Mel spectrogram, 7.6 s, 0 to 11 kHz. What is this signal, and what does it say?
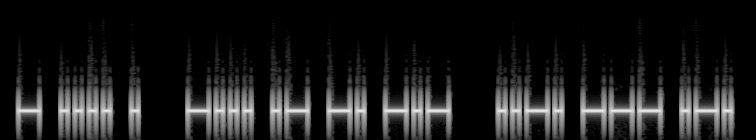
Morse code, heard as a keyed tone, about 17 wpm, 700 Hz. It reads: THE BANK FOR
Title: Sentences from Top 1000 Words - Review Part 6 - 17wpm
